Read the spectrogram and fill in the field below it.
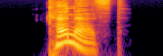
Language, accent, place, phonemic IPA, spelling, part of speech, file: German, Germany, Berlin, /ˈkœnəst/, könnest, verb, De-könnest.ogg
- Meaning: second-person singular subjunctive I of können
